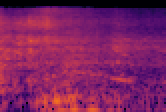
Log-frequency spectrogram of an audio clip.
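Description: A Mini car's engine starts up, a low rumbling growl that swells briefly in a short rev before settling into a steady, moderately loud idle.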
